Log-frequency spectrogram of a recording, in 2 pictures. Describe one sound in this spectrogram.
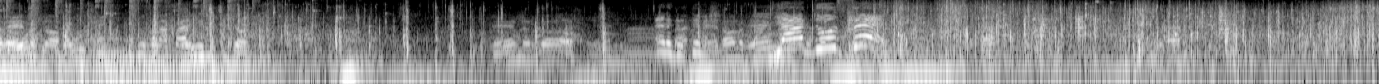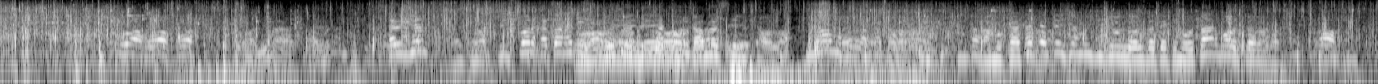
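Several men talk and call out outdoors.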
